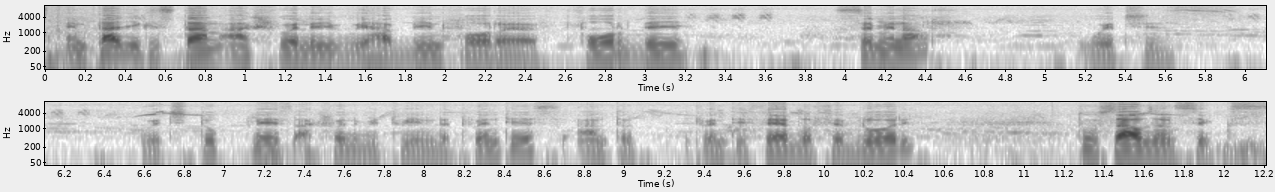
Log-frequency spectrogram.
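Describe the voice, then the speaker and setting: A middle-aged man from Sudan, speaking in a lowish voice as a professor answering an interview. He pauses often with fillers and restarts his sentences. There is a faint hiss of noise behind him. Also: mellow. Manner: hesitant, many fillers and restarts. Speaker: assistant professor.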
